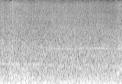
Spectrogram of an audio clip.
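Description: Steady low rumble of outdoor traffic noise, with a faint high steady tone running through it.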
